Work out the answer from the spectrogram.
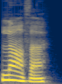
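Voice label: "lather", British English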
